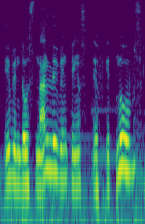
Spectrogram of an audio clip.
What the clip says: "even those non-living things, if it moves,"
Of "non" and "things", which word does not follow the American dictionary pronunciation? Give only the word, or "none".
things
